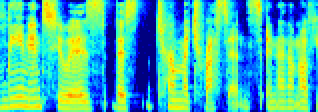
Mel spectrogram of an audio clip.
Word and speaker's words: matrescence: So matrescence, it rhymes with adolescence.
